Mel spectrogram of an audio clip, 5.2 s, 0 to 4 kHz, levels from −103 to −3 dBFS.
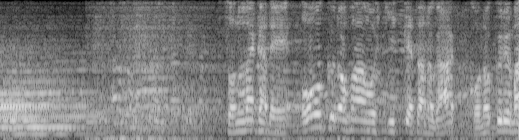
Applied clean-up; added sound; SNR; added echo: none; none; none; reverberation time 1.3 s.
